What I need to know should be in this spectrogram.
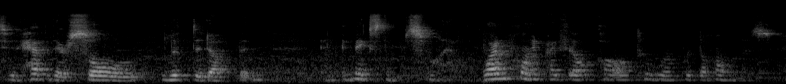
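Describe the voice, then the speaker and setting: Audible room echo and noticeable background noise surround a woman whose voice sits fairly high. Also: fairly even intonation, fairly slow pace, big swings in loudness. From New England. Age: 80s+. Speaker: nun and art teacher. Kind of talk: interview testimony. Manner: halting.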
